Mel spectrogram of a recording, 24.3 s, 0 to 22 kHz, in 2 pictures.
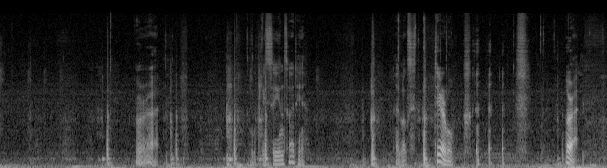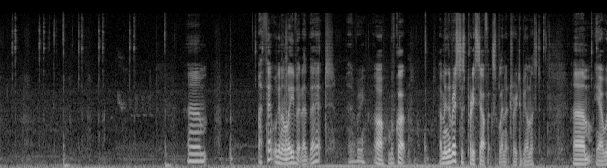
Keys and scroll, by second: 4.7 d, 5.3 s, 7.7-9.3 typing, 10.9 Escape, 13.4 Escape, 15.4 Escape, 19.6 Escape, 20.5 F2.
